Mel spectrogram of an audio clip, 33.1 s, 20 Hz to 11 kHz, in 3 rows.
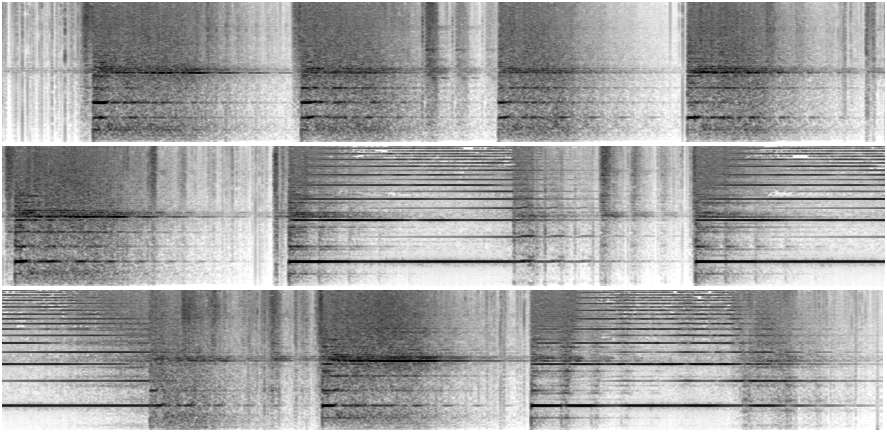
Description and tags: The file name itself is labeled with the preset I used.
Original Clip > Trash 2.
